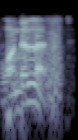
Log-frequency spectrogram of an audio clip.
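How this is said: The middle vowel sounds like English 'lust'. "তোমার মতো উচ্চারণ করেনি ... ইংরেজি উচ্চারণই হয়"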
